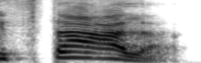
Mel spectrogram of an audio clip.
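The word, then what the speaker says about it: افتعل: the version of it you'll say iftala you'll not say no if Allah whatever it's not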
